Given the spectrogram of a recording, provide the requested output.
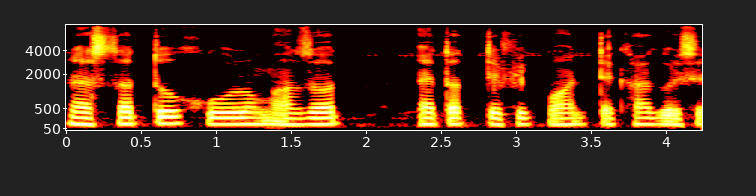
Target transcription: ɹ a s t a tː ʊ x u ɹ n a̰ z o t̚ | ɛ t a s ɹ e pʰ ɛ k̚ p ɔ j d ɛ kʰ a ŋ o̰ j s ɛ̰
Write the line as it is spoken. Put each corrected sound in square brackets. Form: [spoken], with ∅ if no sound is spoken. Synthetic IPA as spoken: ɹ a s t a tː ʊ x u ɹ [m] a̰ z [ɔ] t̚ | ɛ t a [t] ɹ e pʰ [i] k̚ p ɔ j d ɛ kʰ a [ɡ] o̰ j s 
